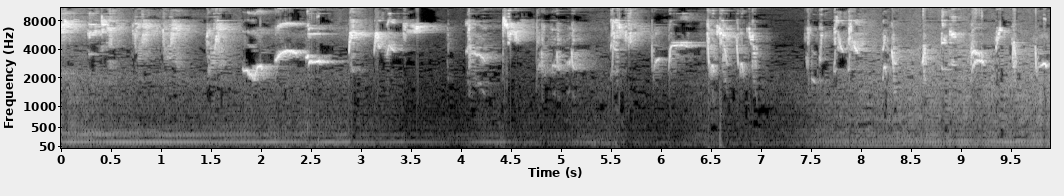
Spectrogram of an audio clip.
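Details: Orange-headed thrush singing quick, varied phrases of high whistles and chirps, briefly pausing twice, with a low droning hum underneath at the start and end.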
